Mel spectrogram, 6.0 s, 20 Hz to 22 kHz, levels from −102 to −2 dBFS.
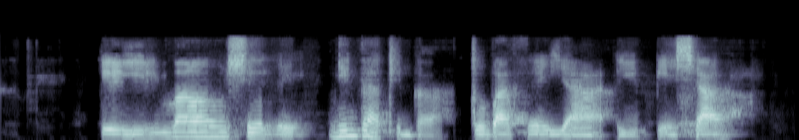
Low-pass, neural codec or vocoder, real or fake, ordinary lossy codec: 7.2 kHz; codec, 16 kHz in and 24 kHz out, 0.6 kbps, FireRedTTS-2 codec; fake; none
